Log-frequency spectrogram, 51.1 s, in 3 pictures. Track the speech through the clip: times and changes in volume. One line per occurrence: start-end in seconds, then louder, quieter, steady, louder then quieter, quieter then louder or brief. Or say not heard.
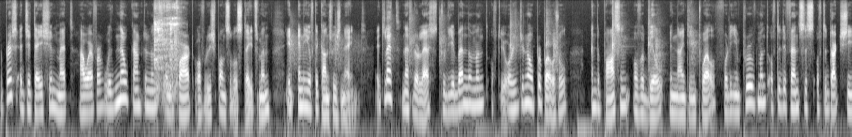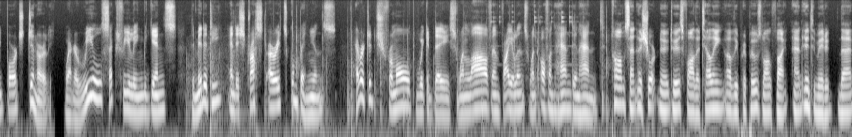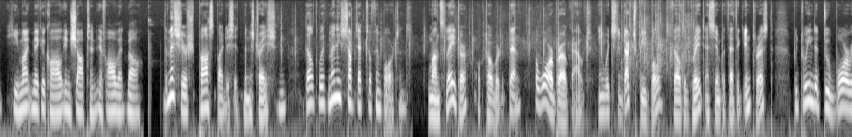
0.0-51.0 steady.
